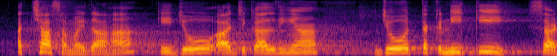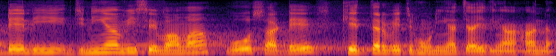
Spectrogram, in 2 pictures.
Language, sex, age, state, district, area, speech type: Punjabi, male, 45-60, Punjab, Jalandhar, urban, spontaneous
